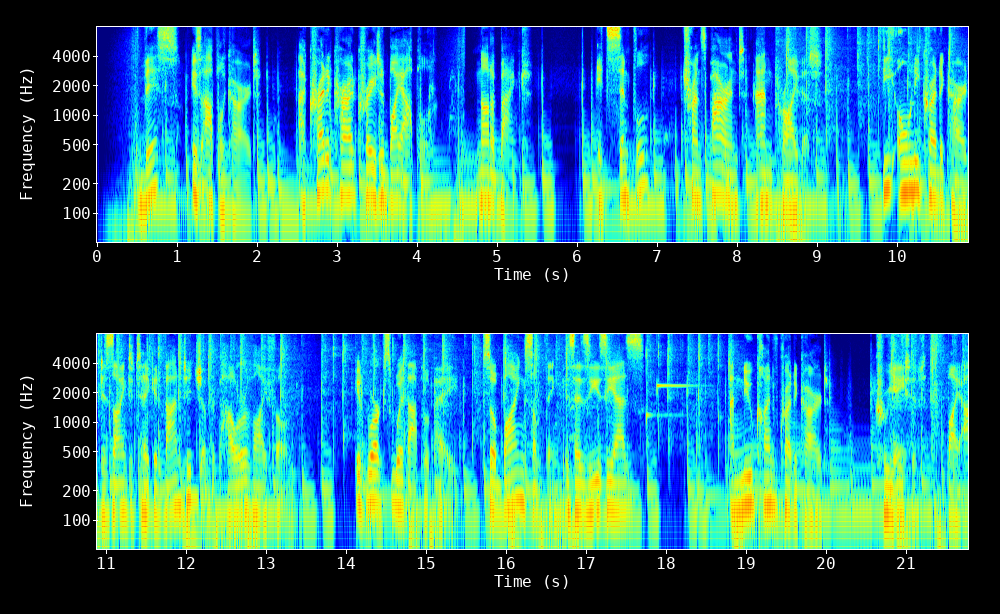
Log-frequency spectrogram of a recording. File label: Commercials; 20s-30s; Male; Irish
